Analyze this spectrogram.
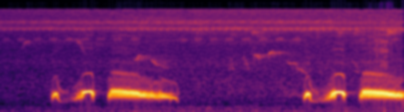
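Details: Zebra dove calling, used as a lure to prompt lazy birds to sing; two repeated phrases, each a brief note, a rising double coo and a long sliding coo, with quiet pauses between.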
